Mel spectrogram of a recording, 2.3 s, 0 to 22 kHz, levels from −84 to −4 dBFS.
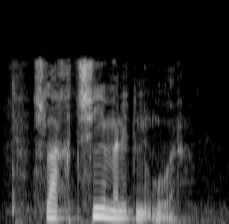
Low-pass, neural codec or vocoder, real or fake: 7.2 kHz; codec, 16 kHz, 16 kbps, FreqCodec, larger model; fake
